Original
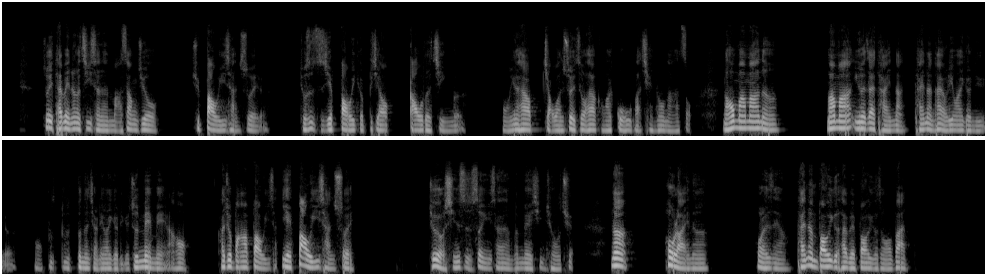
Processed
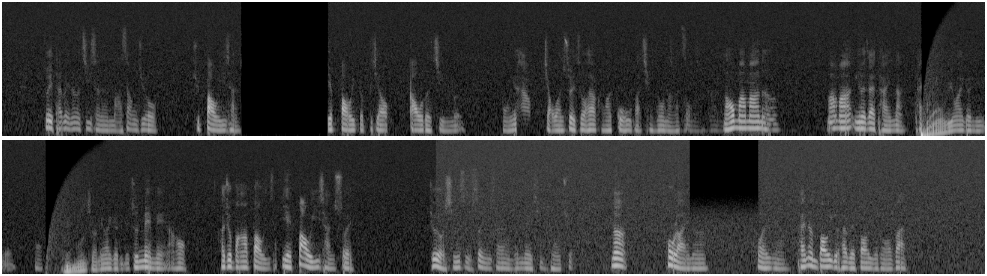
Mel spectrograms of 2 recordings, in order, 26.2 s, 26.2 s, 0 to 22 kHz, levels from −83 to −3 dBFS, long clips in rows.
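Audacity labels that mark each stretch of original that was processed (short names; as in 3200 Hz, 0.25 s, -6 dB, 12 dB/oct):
0.720000	1.950000	compressor 2.5:1, threshold -37 dBFS
3.190000	4.350000	room tone
6.860000	7.270000	HPF 1400 Hz
8.390000	8.990000	echo throw 0.35 s, feedback 60%, level -13.5 dB
10.150000	11.190000	detuned doubles each way 20 cents
12.260000	12.260000	tape start 0.47 s
13.690000	13.690000	tape start 0.81 s
15.470000	16.650000	synth low-pass 6200 Hz, resonance Q 8.1
18.900000	18.900000	noise floor step -49 dB -41 dB
22.280000	23.200000	LPF 2500 Hz 24 dB/oct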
